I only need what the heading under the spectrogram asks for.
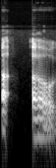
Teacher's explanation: my throat is squeezing it and stopping the airflow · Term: glottal stop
